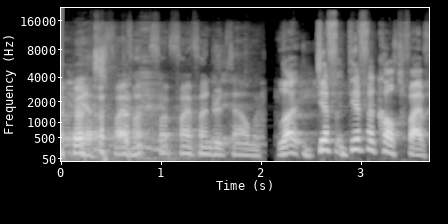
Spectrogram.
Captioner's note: laughs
